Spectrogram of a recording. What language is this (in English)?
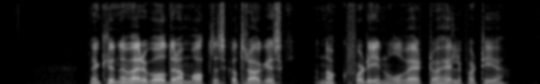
Norwegian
